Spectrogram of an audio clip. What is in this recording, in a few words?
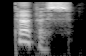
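"purpose", British English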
